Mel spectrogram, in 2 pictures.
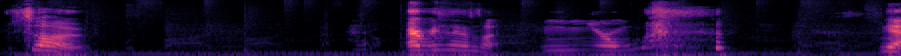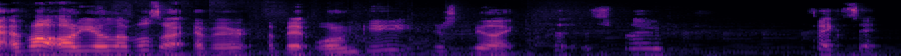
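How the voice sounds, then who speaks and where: A girlish woman livestreamer chatting casually with her viewers in a playful, bubbly, excitable way, like a gamer girl on a headset. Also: sits high, measured pace, pauses often, soft background music. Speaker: livestreamer greeting and answering chat. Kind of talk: casual gaming livestream chat.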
